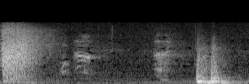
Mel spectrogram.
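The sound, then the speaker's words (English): A single loud pistol shot cracks at the very start and rings off quickly, followed by scattered, muffled voices speaking briefly afterward. “don't wave that gun at us, Noonan. It only holds one shot.”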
